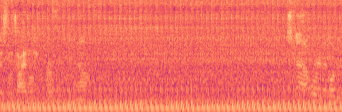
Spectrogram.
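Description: Motorcycle engine idling close by with a fast, steady, even low chugging pulse and a loud constant level, while a voice talks over it.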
